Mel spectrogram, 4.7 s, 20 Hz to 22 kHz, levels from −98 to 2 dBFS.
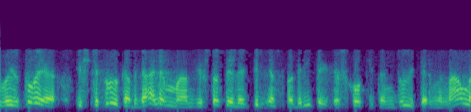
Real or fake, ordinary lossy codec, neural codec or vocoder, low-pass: real; AAC, 24 kbps; none; 3.6 kHz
